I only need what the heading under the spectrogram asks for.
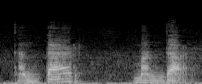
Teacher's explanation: In canar and mandar the t and the d that come after the n draw the tongue down against the teeth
